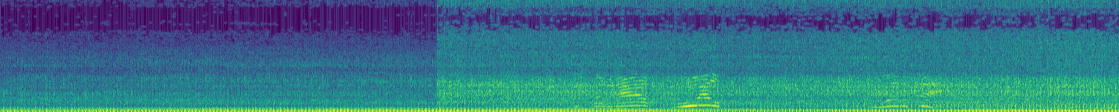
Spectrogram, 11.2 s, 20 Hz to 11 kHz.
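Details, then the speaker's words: Gilson rear-tine tiller, a junkyard find from 4–5 years back, test run after cleaning dirt out of the sticky recoil. Steady, even low single-cylinder chug while tilling wet ground, no misses or knocks, birds in the background. Running fine. A fuel leak was noted at the tank/carburetor seam. "Well, runs good."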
